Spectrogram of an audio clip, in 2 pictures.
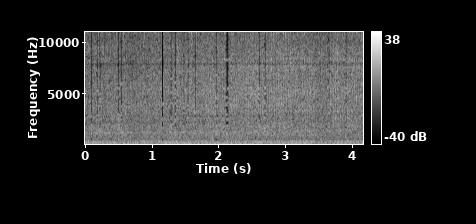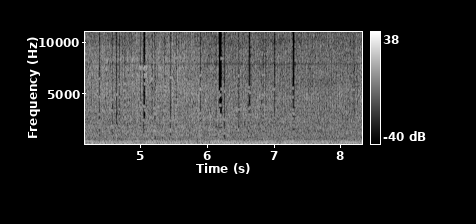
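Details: White LT1300 lawn tractor with old OHV Briggs engine, repaired after a failure, mowing grass: steady, even single-cylinder drone holding speed with no misses, knocks or surging. Normal running under load.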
